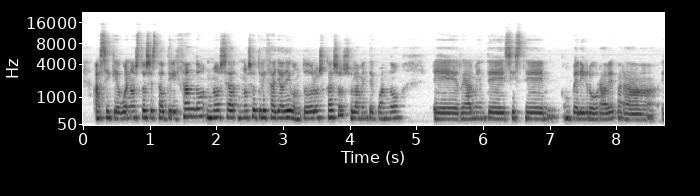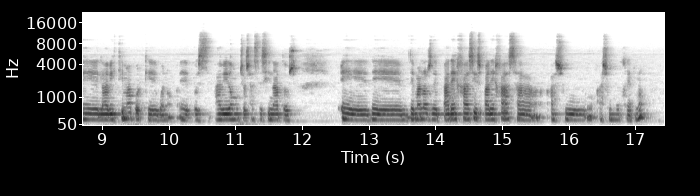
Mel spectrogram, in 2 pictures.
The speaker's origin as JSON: {"language": "Spanish", "country": "Spain", "said": "en mi país"}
